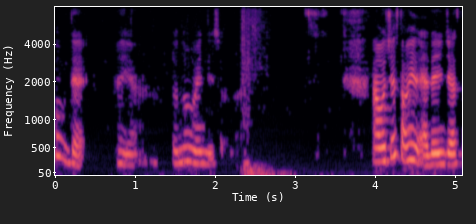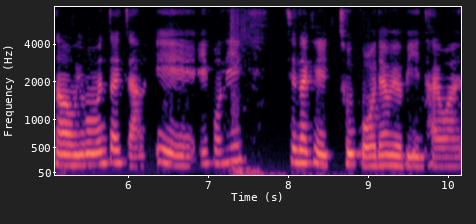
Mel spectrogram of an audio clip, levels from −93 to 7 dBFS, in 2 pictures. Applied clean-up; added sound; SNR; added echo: classical method spectral subtraction.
